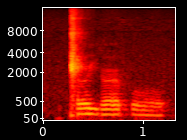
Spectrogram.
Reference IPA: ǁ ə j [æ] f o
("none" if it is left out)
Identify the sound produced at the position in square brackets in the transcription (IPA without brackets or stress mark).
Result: œ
